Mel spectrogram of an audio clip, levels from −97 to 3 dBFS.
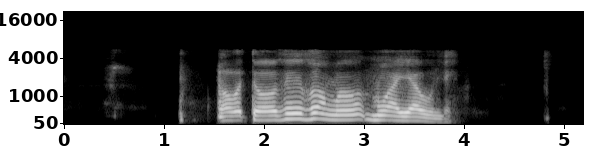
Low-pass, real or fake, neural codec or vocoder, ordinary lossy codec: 5.4 kHz; fake; autoencoder, 48 kHz, 32 numbers a frame, DAC-VAE, trained on Japanese speech; AAC, 32 kbps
